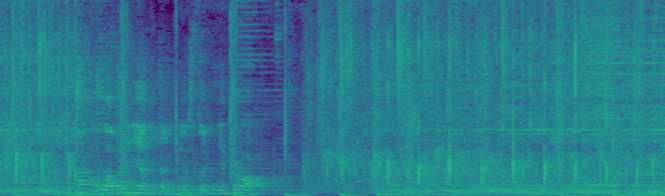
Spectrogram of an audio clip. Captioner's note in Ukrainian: оплески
